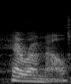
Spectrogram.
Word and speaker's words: caramel: there in that box everybody says we say this wrong because Hermel it's actual caramel caramel care uh Mel this one it's caramel caramel caramel caramel the second day is silent help it's like a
